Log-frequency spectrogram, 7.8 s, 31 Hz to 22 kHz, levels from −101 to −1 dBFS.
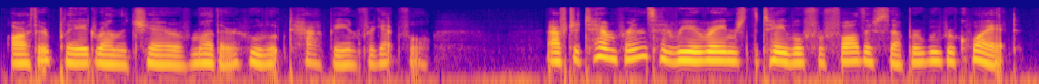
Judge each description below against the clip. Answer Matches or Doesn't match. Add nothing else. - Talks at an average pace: Matches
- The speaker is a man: Doesn't match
